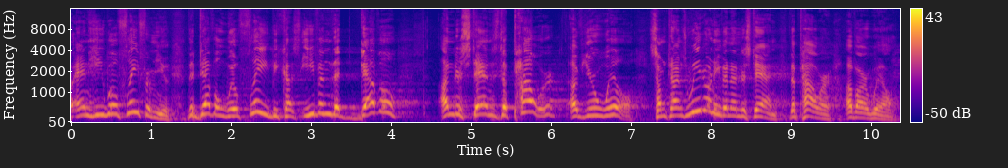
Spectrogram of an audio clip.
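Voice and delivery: high, loud building preacher's cry; preaching at full force. Acted. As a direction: rise and drive it home to the room.

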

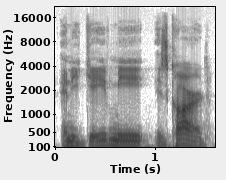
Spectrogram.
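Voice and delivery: ordinary talk, nothing marked

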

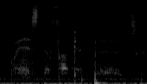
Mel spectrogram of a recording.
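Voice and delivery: slow, hushed cat demanding birds; whispered cat voice. Retold or imitated. Voicing a newborn cat hunting birds, slow whisper.

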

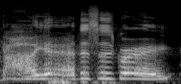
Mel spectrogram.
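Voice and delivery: high, hammed-up cheer of "Oh, yeah"; a playful celebration among friends; mock high-five cheer. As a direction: disciples high-fiving with a light mock cheer. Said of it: "maybe they were high-fiving".

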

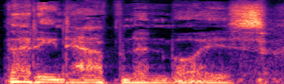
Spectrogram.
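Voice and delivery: low threat from a big man; menacing big guy. Retold or imitated. Scottish guy holding both friends, quietly warning them off in a low voice.

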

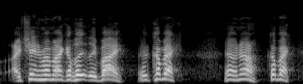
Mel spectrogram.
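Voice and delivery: overacted, pleading come-back cry; mock frantic flip-flop. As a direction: parody her changing her mind in a rush. Mocking a character's flip-flop.

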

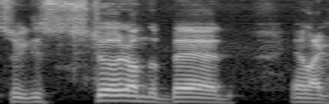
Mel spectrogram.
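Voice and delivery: ordinary talk, nothing marked

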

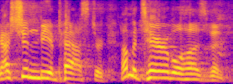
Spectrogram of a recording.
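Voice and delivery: hammed-up panic of a sleepless husband; panicked spiral. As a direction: melodramatic self-pity. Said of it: "And I'm like".

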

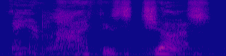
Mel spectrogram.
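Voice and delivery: slow, whispered and weary; hushed, dragging lament; worn-out murmur. Acted. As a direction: act drained, almost no voice left. Voicing someone worn out.

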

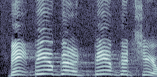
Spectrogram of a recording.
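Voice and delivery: rally frightened sailors in the storm; Paul urging the crew mid-storm, insistent; urgent, insistent encouragement. Acted. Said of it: "What does he say?".

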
